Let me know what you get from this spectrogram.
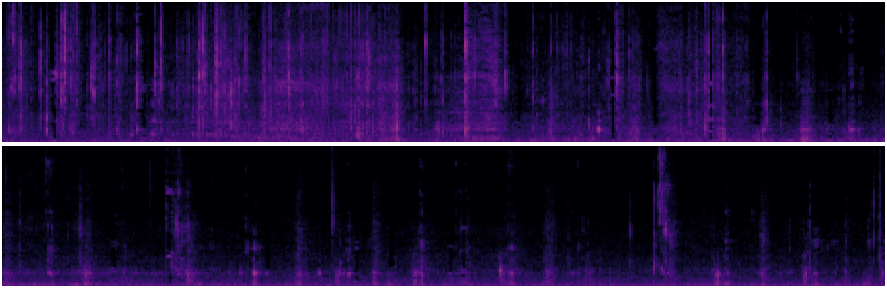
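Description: Close-miked chewing of a soft sandwich: small wet mouth clicks and light crunches, busier in the first few seconds and fainter toward the end.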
